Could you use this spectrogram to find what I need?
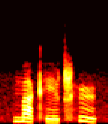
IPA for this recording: mä˥˨kʰe˨˦ɪ̯ʈ͡ʂʰɻ̩˥˨

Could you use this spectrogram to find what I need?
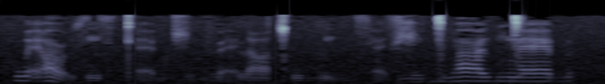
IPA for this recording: wæ̰˥ʕṵ˩si˩s kʰæ̰˩bʈ͡ʂe̤˩bvæ̰˩ lɑ˩ǀʰu˩b lḭ˩bt͡sʰæ̰˩sʐe̤˥ ɡ͡ǀi̤˥ʕɯ˥bŋ͡ǀæ˥b

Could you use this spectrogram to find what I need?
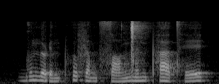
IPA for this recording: ɡuno ɽɪnpʰʊfen sˤɛŋ͡ǀɛ̃n pʰatʰe

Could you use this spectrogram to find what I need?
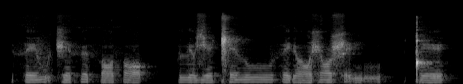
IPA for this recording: θevṵ t͡ʃeθʏ θɔθɔ | lʲɔʑeǁe ðuːθe ɾʲɔːʃɔː ʂḛ ŋṵ | ǃe

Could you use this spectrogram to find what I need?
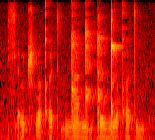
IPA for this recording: sʲa̰u̯ ʈ͡ʂʰɤqʼʉ tʼḭ ŋ͡ǃa ŋ͡ǃḭǃə˞u̯ŋ͡ǃʉu̯qʼɤ ti

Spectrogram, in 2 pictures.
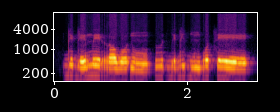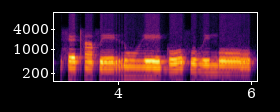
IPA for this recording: dɪ˦de˨˦me˦ rɔ˨wo˨˦ɗũ˨ | βɪ˦ɡ͡bɪ˦ di˦ bũ˨ɡ͡bo˦ t͡seː˦˨ | sɛ˨tʰã˨feː˨ruː˦ ɣeː˦ ɡoː˨˦fʊ˨ βe˨ŋoː˨

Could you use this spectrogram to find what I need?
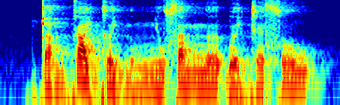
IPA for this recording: ʈa˨˩˦nka˧jkə˨˩j nu˨˩˨mɲə˧wsa˧n ŋəː˧ɓə˨˩jkɛ˨˩ so˧w

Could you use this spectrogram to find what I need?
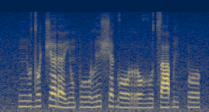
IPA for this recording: ɲu˨do˦t͡ʃɛ˦˨ ɾɛ˨jũ˨ puː˨li˦ ʃɛ˦ɡoː˨ro˨ɣu˨ t͡sa˦ɓi˦ k͡pʊ˦

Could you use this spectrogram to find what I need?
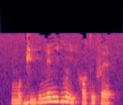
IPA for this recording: mo˨ɡi˨ji˨˦ ne˦ni˦ɡũ˦˨ ɾi˨ hɔ˨tĩ˨fɛ˨

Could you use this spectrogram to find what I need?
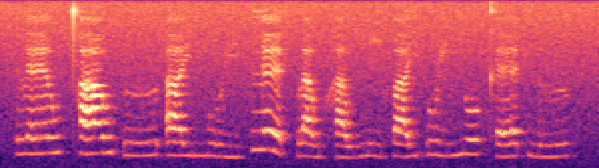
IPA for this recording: lɛː˧˥wt̪ʰaː˧˥w ʔɯː˩˧ʔa˧jmu˧˩j | lɛː˥˨k̚la˩wha˩w ni˩ fa˩˧jʔu˧˩jɲo˧ kʰɛː˧˥t̚nɯː˧˥k̚

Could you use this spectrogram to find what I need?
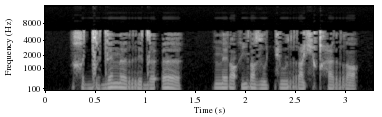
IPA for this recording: χɪɡ͡ǀɛdɛ nɜrɪdɜʔɜ | nɛɾɒʔi ɾɒzucu rɑçəqʰɛrɒ

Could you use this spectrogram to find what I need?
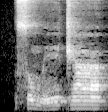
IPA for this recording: sʊ˦˨meː˦d͡ʒã˦

